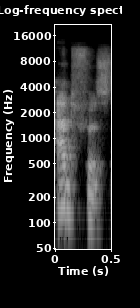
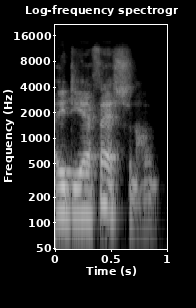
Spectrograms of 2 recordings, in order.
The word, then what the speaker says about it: ADFS: the acorn talks that they called it adverse not adfs it just sounded completely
